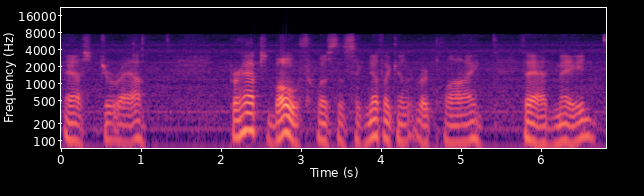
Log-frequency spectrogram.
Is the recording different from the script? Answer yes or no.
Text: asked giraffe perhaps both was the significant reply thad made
no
